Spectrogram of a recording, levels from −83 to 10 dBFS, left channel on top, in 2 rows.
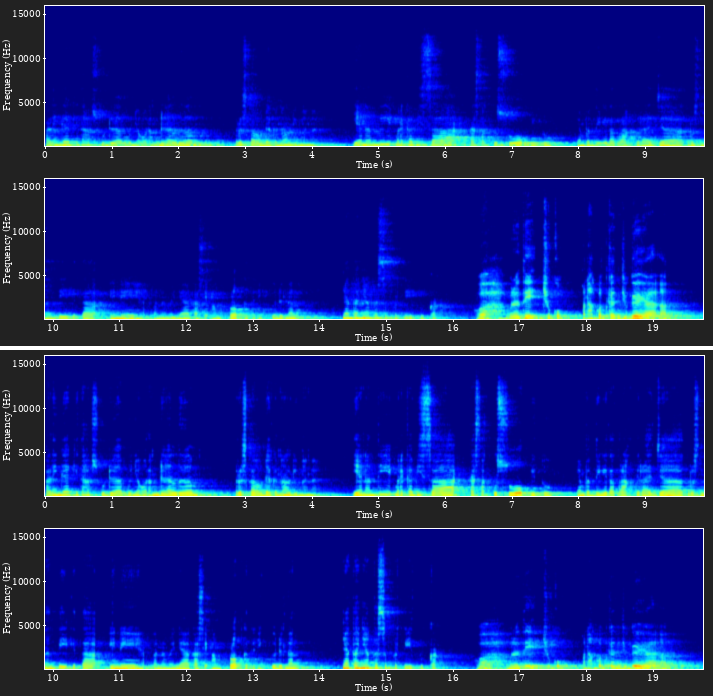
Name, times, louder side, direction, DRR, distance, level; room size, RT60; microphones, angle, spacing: voice 1, 0.0-2.3 2.9-4.1 4.6-7.6 8.0-13.7 14.4-15.4 15.7-15.8, right 3 dB, 60° right, 9 dB, 0.6 m, -29 dB
voice 2, 16.4-17.7 17.9-19.2, left 1 dB, 65° left, 7 dB, 0.9 m, -26 dB
15.5 x 10.5 x 8.1 m, 2.1 s
head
